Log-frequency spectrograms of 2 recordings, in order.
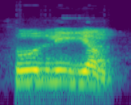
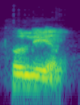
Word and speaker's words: thulium: Pronunciation thulium, not thulium.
